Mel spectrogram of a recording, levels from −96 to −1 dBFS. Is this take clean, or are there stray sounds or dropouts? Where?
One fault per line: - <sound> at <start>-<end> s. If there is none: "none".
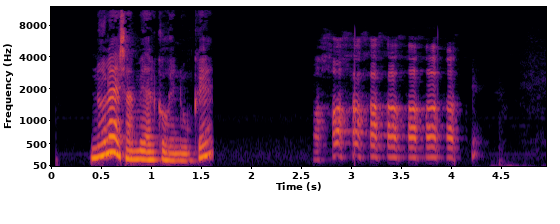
- laugh at 2.6-4.2 s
